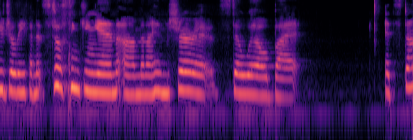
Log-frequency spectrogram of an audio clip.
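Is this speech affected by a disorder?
No.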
